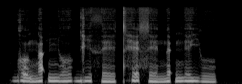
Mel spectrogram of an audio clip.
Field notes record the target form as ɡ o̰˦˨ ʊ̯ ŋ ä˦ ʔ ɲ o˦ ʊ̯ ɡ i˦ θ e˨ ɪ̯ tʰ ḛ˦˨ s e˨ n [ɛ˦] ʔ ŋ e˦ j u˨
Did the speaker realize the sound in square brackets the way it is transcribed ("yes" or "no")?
yes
